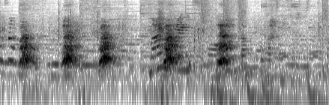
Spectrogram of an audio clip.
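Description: A dog barking, about five sharp barks spread over three seconds, over background music.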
